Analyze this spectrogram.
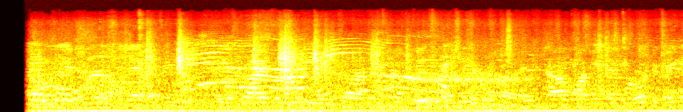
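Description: Footsteps shuffle on a walkway.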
